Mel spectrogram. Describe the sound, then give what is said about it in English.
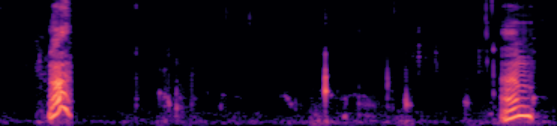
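Chewing of a piece of spicy, powdered gum with soft, wet mouth clicks and smacks, framed by two short, loud vocal outbursts at the start and end, plus a few murmured sounds in between. “I'm going to try it. I'm gonna chew it.”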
